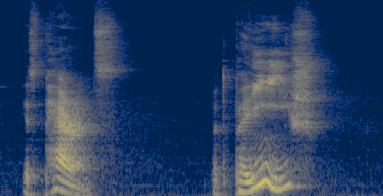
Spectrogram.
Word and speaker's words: país: always say another one paich is parents but paige it's country so the country of my parents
